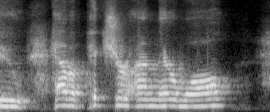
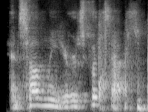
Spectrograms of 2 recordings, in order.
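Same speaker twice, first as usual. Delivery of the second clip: ordinary talk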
